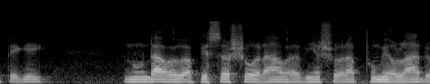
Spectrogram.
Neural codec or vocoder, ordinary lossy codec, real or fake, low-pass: none; none; real; none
